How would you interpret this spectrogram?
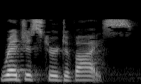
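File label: "register device", English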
